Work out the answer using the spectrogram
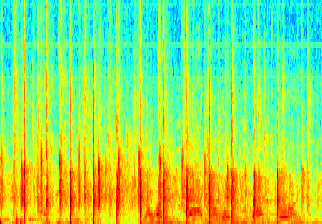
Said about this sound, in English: Come on, why don't we clap our hands real quick?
